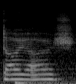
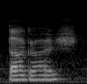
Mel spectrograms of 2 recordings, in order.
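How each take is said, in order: First: The middle consonant is a Y sound. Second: The middle consonant is a hard G. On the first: "I tend to pronounce it Dayaj, uh, without that hard hard G" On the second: "It's really pronounced Dagaj"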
